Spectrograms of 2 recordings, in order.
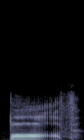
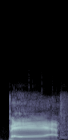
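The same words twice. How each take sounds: First: It is said with a British vowel. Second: It is said with an American vowel.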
